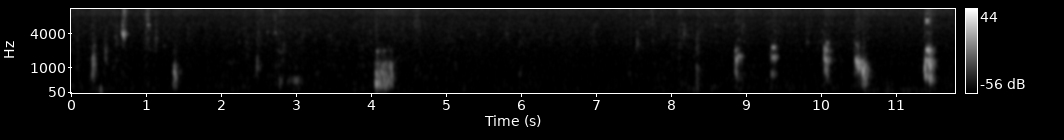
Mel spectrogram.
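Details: Puppy pen full of young Blenheim Cavalier King Charles Spaniels, six littermates: scattered high, thin yips and squeaky barks, one louder bark mid-way, then a quick run of five yips near the end, irregularly spaced.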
